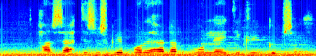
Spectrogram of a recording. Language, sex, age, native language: Icelandic, female, 12, Icelandic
